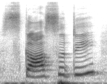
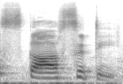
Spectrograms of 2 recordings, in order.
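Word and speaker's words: scarcity: है एंटोनीम है lock स्कार्सिटी इन एडेक्वेसी and deficit leg सबको पता है स्कार्सिटी पता है इसको प्रोनाउंस करते हैं स्कार्सिटी अलराइट स्कार्सिटी आर जो है साइलेंट होता है थोड़ा सा स्कार्सिटी होता है इन एडेक्वेसी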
